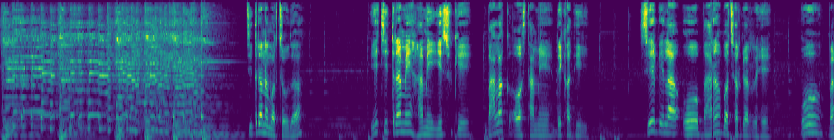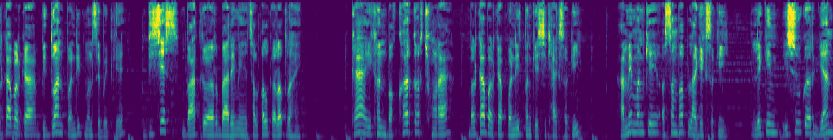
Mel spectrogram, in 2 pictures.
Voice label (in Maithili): good news maithili, nt drama; wycliffe bible translators inc; kisan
